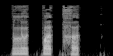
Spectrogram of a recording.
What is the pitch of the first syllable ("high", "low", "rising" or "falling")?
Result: high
